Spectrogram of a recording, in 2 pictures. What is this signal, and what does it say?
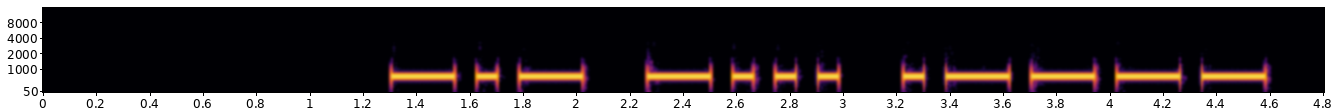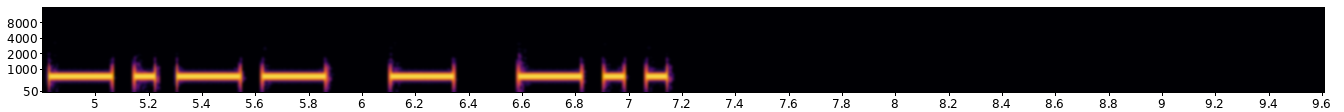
Morse code, heard as a keyed tone, about 15 wpm, 700 Hz. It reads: KB1YTD
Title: USA Call Signs - 6 Characters - Repeated 2x - 15wpm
